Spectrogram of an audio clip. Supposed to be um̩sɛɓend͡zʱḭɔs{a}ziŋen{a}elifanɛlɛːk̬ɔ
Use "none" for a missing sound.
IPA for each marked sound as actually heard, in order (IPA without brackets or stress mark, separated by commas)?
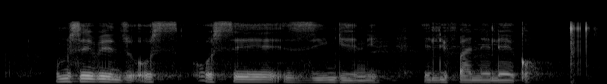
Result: e, i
